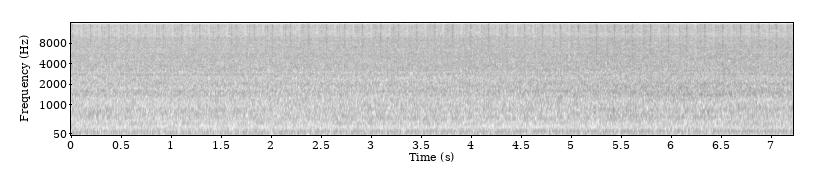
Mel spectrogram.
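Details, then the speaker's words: 1947 Ford Super Deluxe Business Coupe flathead V8: low, smooth, very even idle with soft steady rumble and no knocks or ticks; quiet, healthy idle. "Pretty smooth and quiet. There you go. That authentic old school flatty sound."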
